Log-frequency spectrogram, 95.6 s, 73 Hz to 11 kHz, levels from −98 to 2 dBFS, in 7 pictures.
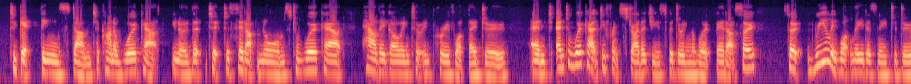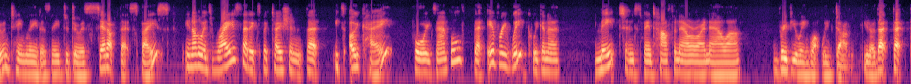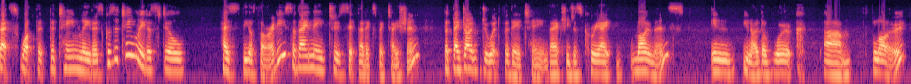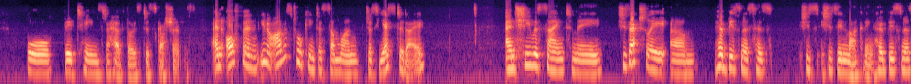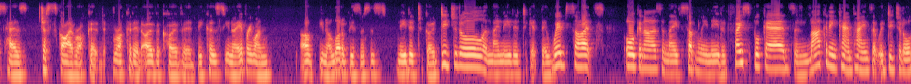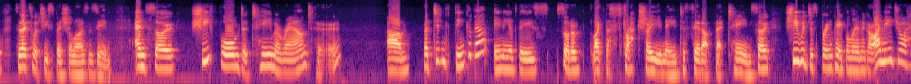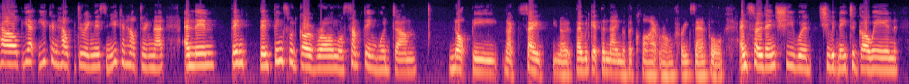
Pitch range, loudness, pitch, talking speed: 140-200 Hz, -15 LUFS, 160 Hz, 195 wpm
